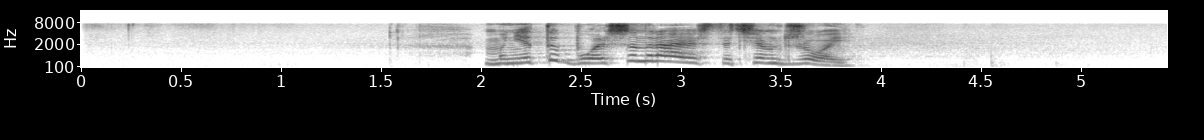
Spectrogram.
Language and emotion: Russian, positive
